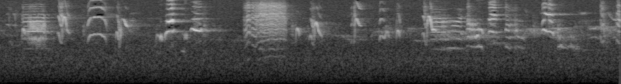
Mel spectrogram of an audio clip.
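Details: Spring song of a male gray catbird, a series of short varied notes including bouncy warbles, a harsh buzzy rasp, squeaky chirps and rapid stuttering phrases, some notes repeated.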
